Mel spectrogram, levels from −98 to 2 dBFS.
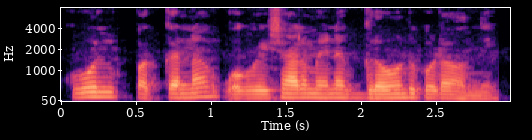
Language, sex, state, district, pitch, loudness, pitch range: Telugu, male, Telangana, Hyderabad, 130 Hz, -20 LUFS, 120-135 Hz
